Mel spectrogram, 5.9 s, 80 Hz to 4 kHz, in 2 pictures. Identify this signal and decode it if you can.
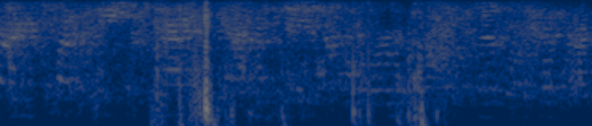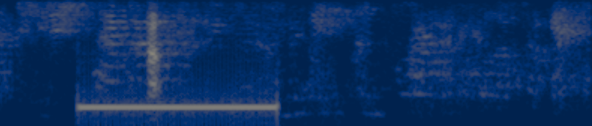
Ringback tone (Europe, 425 Hz), with speech.
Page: Pirassununga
